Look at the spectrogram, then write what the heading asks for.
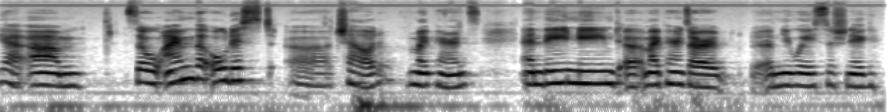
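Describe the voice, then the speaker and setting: A soft-spoken woman in her thirties from Hawaii, a guest on a podcast. Her voice sits on the low side and sounds smooth and resonant. She talks thoughtfully, at ease, with light laughs. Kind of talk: casual interview chat.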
